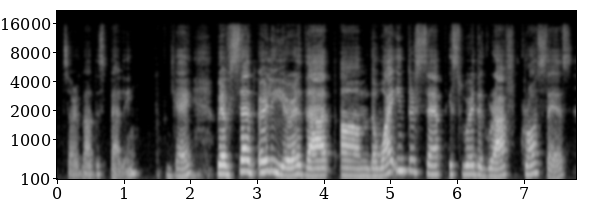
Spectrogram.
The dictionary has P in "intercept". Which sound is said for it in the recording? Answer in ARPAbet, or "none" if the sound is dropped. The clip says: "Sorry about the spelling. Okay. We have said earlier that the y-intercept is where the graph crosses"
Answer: P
